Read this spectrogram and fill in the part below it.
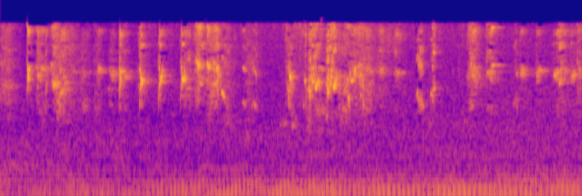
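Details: Caged lovebird of unpedigreed mass-market stock, kept as a pet for two years, giving the long 'ngekek panjang' trill: a dense, continuous stream of high, shrill chattering chirps running throughout.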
